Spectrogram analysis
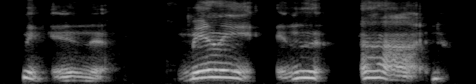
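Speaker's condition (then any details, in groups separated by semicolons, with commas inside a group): Friedreich's ataxia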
